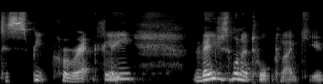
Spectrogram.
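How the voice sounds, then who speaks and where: Over a quiet background, a woman with a British accent speaks at a moderate pace with vocal fry. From London, England. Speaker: online English teacher and travel vlogger. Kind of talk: tutorial. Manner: casual, conversational with fillers.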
